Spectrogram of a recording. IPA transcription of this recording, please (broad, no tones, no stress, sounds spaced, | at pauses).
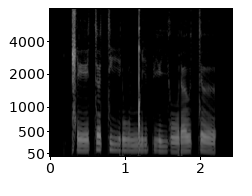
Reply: ǁ e t ə t i ɾ u ŋ͡ǃ i pʲ e j o ɾ ɐ ʊ̯ t ə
